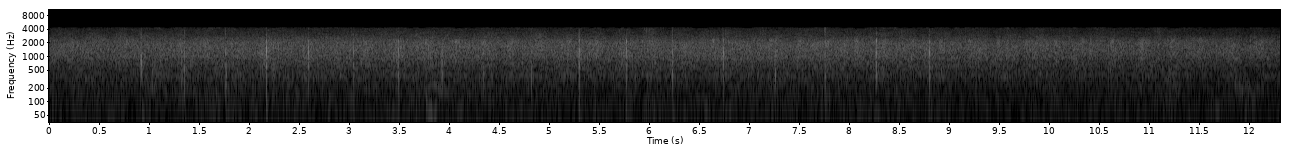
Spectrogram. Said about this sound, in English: The applause is great.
